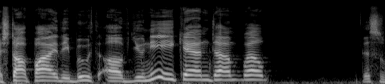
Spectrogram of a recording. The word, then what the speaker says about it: Yuneec: Unique, spelled with a Y, is actually the second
